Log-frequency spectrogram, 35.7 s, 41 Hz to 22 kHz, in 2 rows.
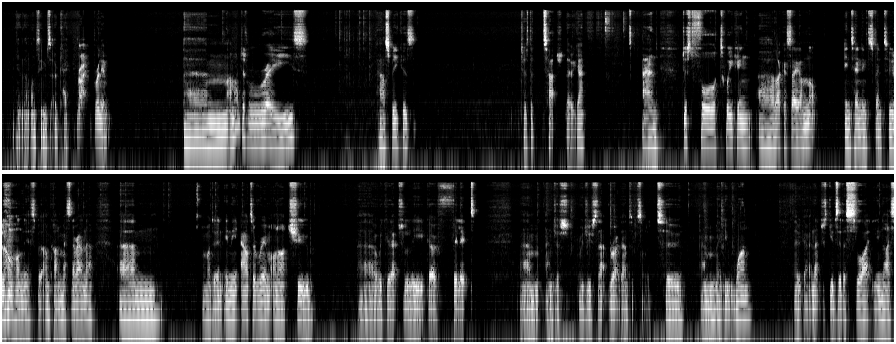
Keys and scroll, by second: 29.4 2, 29.9 Return, 32.3 1, 33.0 Return.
